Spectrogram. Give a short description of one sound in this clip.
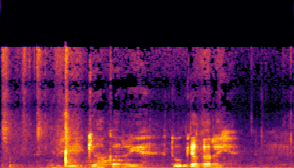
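A kitten mews close by.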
